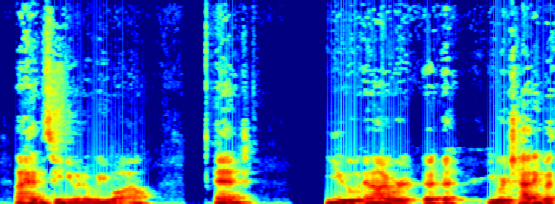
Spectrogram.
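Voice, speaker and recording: A man speaks at a moderate pace with a Canadian accent. His medium-pitched voice is somewhat breathy, with ordinary pitch variation. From Canada. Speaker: palliative care doctor. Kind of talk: podcast interview.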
